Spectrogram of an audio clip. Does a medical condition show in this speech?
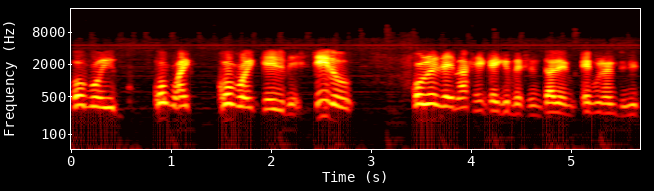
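Yes: Down syndrome.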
